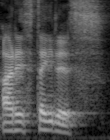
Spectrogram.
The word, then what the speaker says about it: Aristeidis: good afternoon aristadis and i know i pronounced your name correctly because you told me that i sounded almost greek hello sebastian yes you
